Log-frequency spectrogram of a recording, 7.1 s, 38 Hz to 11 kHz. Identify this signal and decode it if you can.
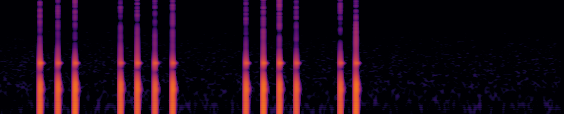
Tap code, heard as knocks on a wall, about 5 knocks a second. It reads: OR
